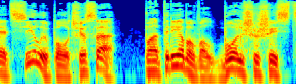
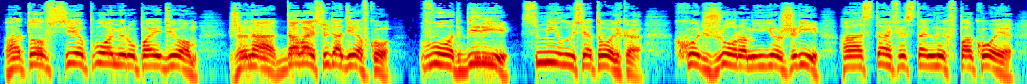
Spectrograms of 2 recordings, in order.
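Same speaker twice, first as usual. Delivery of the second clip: begging peasant; 6 semitones higher than usual. Acted. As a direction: bargain desperately for mercy. Peasant begs and offers daughter.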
